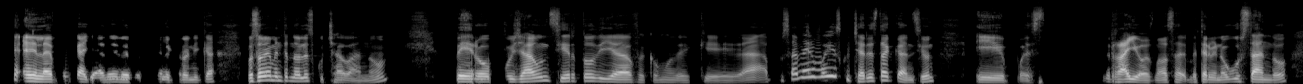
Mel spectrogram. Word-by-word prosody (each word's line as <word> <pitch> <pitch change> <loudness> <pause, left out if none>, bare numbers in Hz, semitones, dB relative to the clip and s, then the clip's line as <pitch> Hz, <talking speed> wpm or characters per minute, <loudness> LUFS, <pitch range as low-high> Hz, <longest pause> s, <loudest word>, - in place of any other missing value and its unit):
en 150 -4 +7
la 120 - +9
época 155 +3 0
ya 105 - -3
de 120 0 -1
la 115 - +1
elect 110 - -1 0.2
electrónica, 110 0 -5 0.3
pues, 150 +4 +1
obviamente 185 -1 +4
no 150 -2 +1
lo 155 - +1
escuchaba, 105 - -7
¿no? 85 - -11 0.6
Pero, 125 -2 +4
pues, 130 -1 -5
ya 135 +2 +6
un 180 +3 -2
cierto 155 0 -2
día 120 -6 +2
fue 105 -1 -14
como 105 0 -14
de 95 -1 -12
que, 90 0 -11
ah, 110 - -5
pues, 180 - -14
a 245 - 0
ver, 330 +4 -1
voy 370 +3 0
a - - +4
escuchar 160 - -2
esta 190 +5 +1
canción 130 - -2 0.4
y, 105 -2 -1
pues, 85 -1 -10 0.6
rayos 105 -6 +4
¿no? 100 - -5
O 105 - 0
sea, - - -4
me 115 +1 -10
terminó 110 0 -1
gustando 115 -4 0
125 Hz, 195 wpm, -23 LUFS, 105-150 Hz, 0.6 s, la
